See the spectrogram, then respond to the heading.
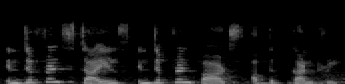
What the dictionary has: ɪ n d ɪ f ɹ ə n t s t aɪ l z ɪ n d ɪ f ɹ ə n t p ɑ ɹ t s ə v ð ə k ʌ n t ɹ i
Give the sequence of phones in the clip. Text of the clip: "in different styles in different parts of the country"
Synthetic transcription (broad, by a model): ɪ n d ɪ f ɹ ə n t s t aɪ l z ɪ n d ɪ f ɹ ə n t p ɑ ɹ t s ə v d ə k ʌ n t ɹ i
